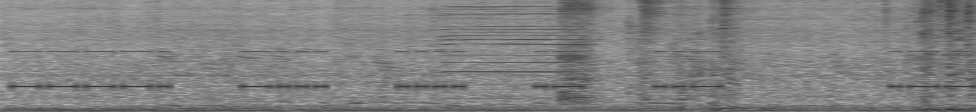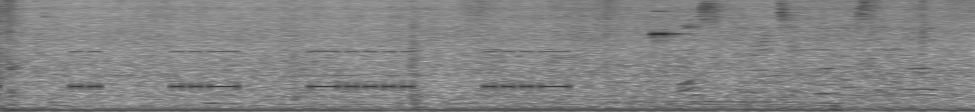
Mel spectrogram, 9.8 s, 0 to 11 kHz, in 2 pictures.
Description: Morse code, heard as a keyed tone, machine-sent, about 26 wpm, spaced as for 16 wpm, 760 Hz, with the noise inside a bus. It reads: 9BHAU WIU6V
